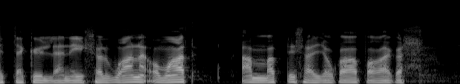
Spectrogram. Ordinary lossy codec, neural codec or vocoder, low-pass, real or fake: none; none; 14.4 kHz; real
